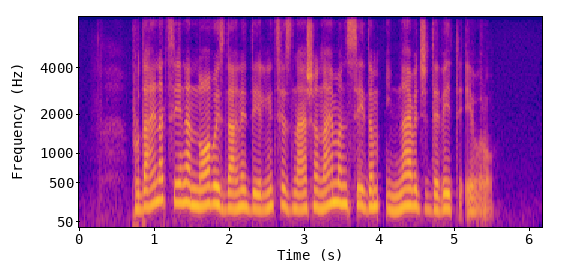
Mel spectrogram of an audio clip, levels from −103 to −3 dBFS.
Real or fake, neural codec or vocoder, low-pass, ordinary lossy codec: fake; codec, 16 kHz, 0.8 kbps, ZipCodec; none; none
